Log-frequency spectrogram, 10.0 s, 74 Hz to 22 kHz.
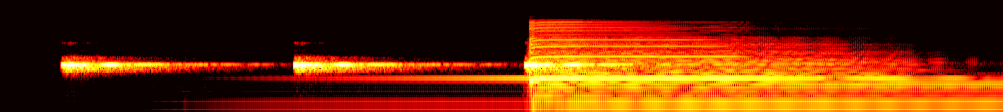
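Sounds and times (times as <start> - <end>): sonar pings: 0.6 - 7.1.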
